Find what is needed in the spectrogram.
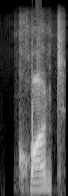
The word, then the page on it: quant: American English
